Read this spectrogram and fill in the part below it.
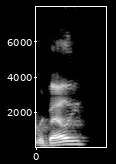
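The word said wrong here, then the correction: Rebillet: Rebellit? – Rubier. – Rubier, what?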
